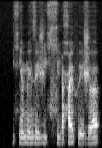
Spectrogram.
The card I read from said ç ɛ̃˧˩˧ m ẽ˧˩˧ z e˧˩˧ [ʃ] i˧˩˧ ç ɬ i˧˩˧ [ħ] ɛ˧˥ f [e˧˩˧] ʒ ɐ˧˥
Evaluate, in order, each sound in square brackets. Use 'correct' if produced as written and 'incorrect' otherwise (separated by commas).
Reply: incorrect, correct, correct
